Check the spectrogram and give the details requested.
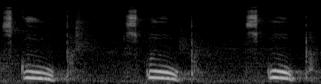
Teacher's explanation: Đọc scoop xong rồi đến âm p bật ra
